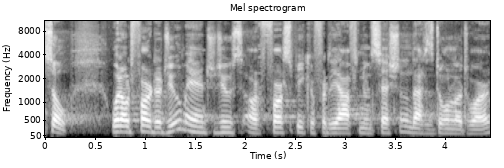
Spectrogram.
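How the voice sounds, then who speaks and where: A man speaks with a West Cork accent and ordinary pitch variation. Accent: West Cork Irish. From Ireland, West Cork. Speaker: conference chair. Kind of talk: conference introduction.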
